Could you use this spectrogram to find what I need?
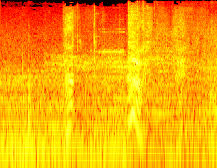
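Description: A metal hook clangs onto a rail.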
